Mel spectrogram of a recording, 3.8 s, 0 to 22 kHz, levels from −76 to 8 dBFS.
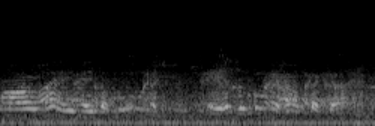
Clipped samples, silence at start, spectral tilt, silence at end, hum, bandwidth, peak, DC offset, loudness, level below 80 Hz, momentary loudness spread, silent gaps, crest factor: under 0.1%; 0 s; -8.5 dB/octave; 0 s; none; 6 kHz; -16 dBFS; under 0.1%; -32 LUFS; -50 dBFS; 9 LU; none; 16 dB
